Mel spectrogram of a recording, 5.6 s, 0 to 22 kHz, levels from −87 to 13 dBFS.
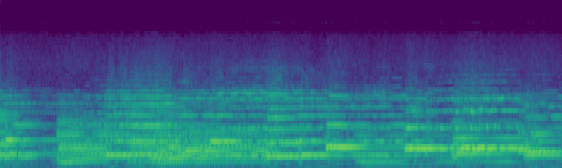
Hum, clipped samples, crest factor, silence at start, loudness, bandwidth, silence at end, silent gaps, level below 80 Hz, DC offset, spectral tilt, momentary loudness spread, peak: none; under 0.1%; 12 dB; 0 s; -16 LUFS; 6.8 kHz; 0 s; none; -54 dBFS; under 0.1%; -8.5 dB/octave; 6 LU; -4 dBFS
